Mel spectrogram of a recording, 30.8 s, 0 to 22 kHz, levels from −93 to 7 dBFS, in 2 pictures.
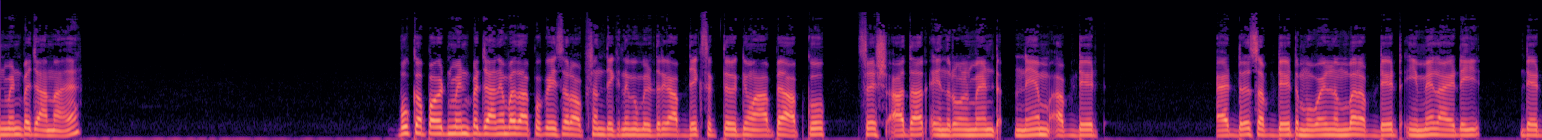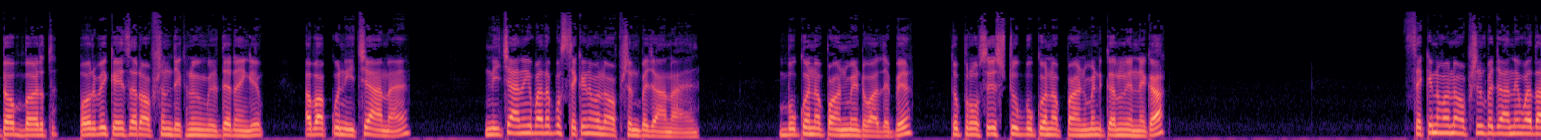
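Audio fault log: No faults heard anywhere in this audio.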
